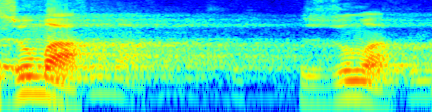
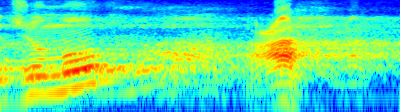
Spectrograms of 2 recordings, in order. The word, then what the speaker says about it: জুমুআ: জুমুআ অনেকে বলে ফেলে জুমা জুমা আসলে আরবিতে শুদ্ধ উচ্চারণটা হচ্ছে জুমু আহ সূরাতুল জুমু আহ এই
